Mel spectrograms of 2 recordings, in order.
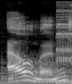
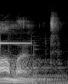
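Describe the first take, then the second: First: The l sound is sounded. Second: The l sound is silent. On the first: The speaker calls it wrong. "অ্যালমন্ড বলবেন না" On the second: The speaker calls it right. "এলটা হচ্ছে silent letter"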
